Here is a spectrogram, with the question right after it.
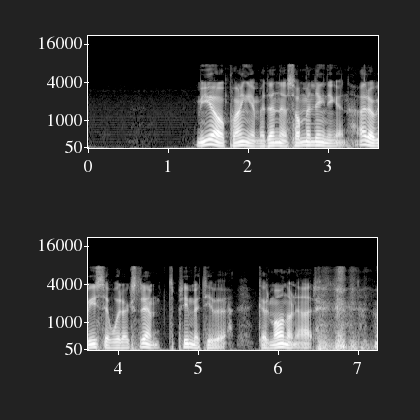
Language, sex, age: Norwegian, male, 45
